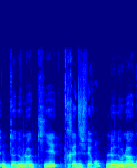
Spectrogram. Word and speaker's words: œnologue: qui est très différ l'unologue ou hologue d'ailleurs comme on devrait normalement le prononcer c'est un scientifique d'ailleurs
